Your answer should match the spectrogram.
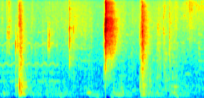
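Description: Plastic clicks and knocks from a cordless stick vacuum as its wand is detached and the handheld unit is handled: about four short knocks, the loudest a sharp one about two seconds in.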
